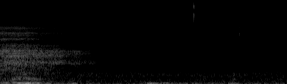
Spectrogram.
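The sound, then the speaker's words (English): Soft breathing, a breathy exhale at the start followed by much fainter, quieter breath noise, all very low in level. “Breathe in. Breathe out.”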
